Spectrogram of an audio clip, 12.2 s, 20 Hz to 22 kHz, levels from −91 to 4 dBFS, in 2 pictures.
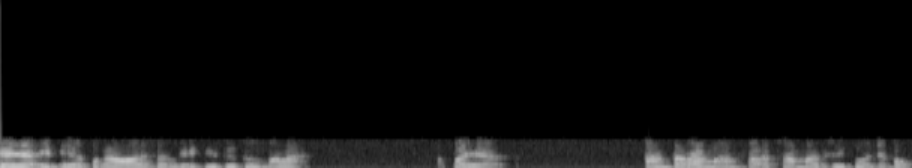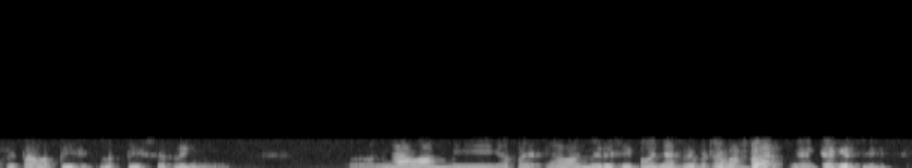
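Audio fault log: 4.50–5.07 s: AMR bit errors. Weakly protected bits in the mobile speech frames arrived flipped, at a rate of roughly 7 percent, yet the check on the key bits passed, so misplaced pulses and wrong gain and spectrum values make speech hoarse, scratchy and gargly while pitch and level hold.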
